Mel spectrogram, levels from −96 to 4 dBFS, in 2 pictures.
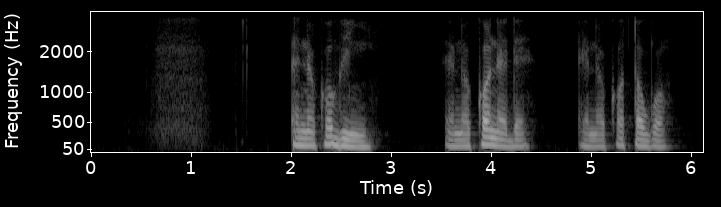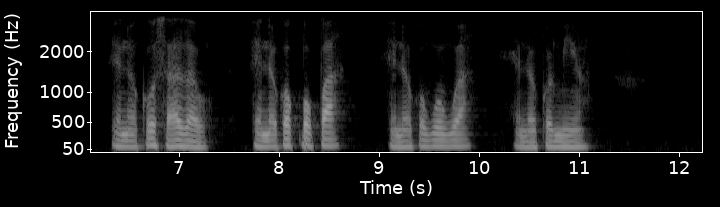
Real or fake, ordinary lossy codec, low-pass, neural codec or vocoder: fake; none; 3.6 kHz; vocoder, 44.1 kHz, 128 mel bands every 256 samples, BigVGAN v2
